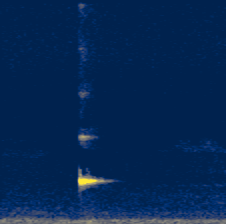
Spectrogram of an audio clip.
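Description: A single short, high-pitched electronic beep about a second in, fading out quickly, over a faint low room hum.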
